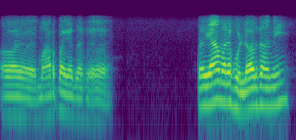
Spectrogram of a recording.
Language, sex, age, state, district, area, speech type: Goan Konkani, male, 18-30, Goa, Bardez, urban, conversation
